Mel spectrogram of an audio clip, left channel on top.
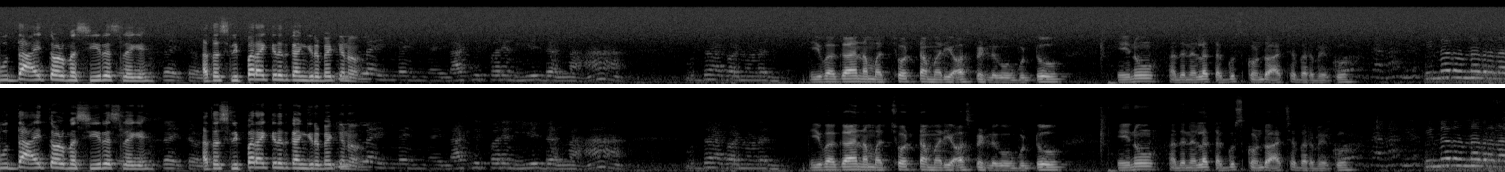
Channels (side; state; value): left; noise; hiss, 9 dB below the sound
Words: ಉದ್ದ ಆಯ್ತವಳು ಮ ಸೀರಿಯಸ್ಲಾಗಿ? ಅಥವಾ ಸ್ಲಿಪ್ಪರ್ ಹಾಕಿರೋದಕ್ಕೆ ಹಂಗಿರ್ಬೇಕೇನೋ. ಇವಾಗ ನಮ್ಮ ಚೋಟ ಮರಿ ಹಾಸ್ಪಿಟ್ಲಿಗೆ ಹೋಗ್ಬಿಟ್ಟು ಏನು ಅದನ್ನೆಲ್ಲ ತಗ್ಗಿಸ್ಕೊಂಡು ಆಚೆ ಬರಬೇಕು.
